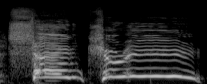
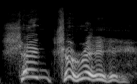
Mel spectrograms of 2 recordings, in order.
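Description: First: Very high, hugely stretched wail; desperate imploring. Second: High, drawn-out plea; imploring. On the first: Wild-eyed man begging the aunt once more, desperately imploring. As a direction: wail the plea out as long as it will go. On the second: Wild-eyed man begging the aunt for refuge, imploring. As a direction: beg in a high, slow wail. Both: Acted. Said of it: "he implored".

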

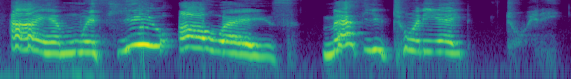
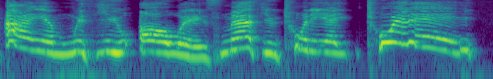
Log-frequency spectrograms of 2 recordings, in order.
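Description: First: Loud, higher, slow excited shout. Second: Loud, higher, slow shouted verse; like we mean it. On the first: Teacher leading an excited recital. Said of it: "really get excited". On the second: Teacher urging children to mean the verse. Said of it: "Let's do it like we mean it". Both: Shown as a demonstration.

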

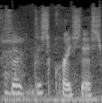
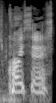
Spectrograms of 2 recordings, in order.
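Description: First: Said in the usual way. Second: Crisis! said louder and higher, mock alarm; dramatic exclamation. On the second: Shown as a demonstration. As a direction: repeat Crisis! with a loud dramatic punch.

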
